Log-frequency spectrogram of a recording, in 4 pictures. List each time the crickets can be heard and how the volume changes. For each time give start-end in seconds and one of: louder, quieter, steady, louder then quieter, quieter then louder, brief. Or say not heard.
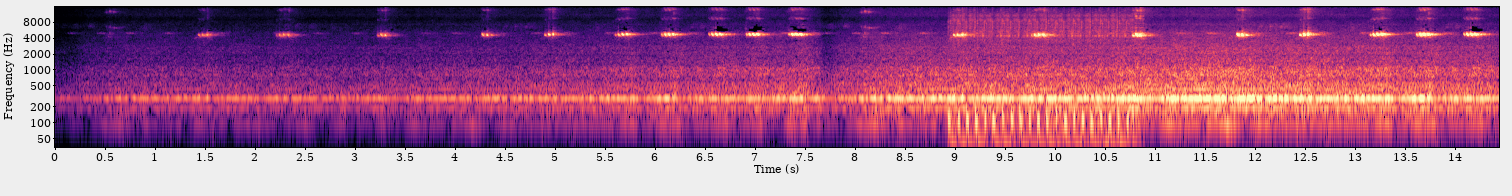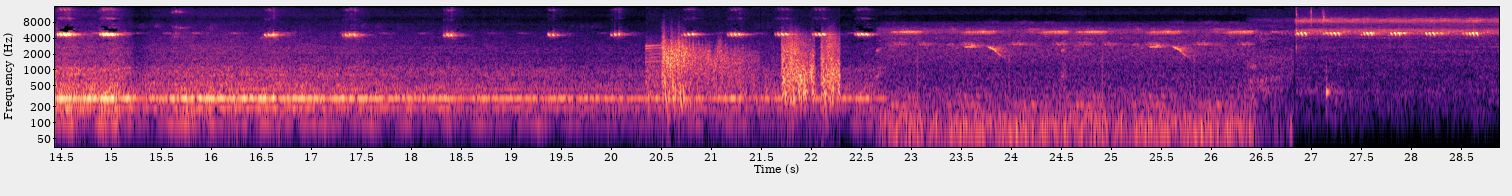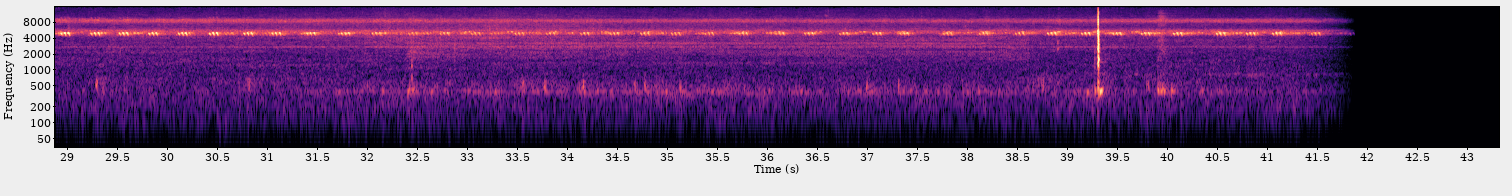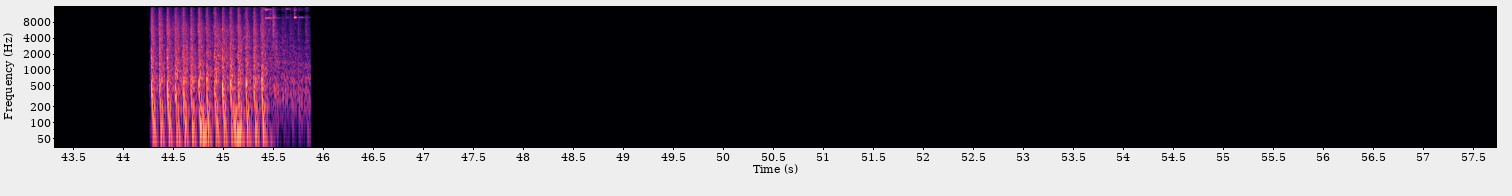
0.0-41.8 louder then quieter.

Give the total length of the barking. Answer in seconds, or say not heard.
not heard.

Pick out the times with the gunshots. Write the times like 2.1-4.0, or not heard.
8.9-10.9, 20.4-22.3, 44.2-45.9.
